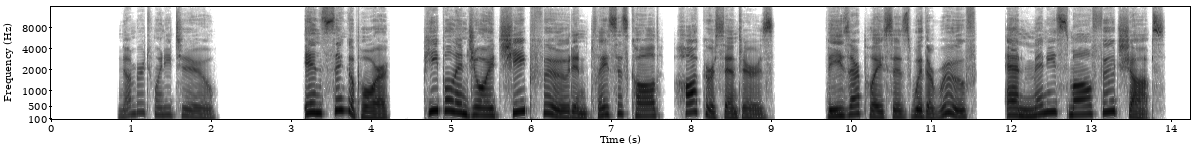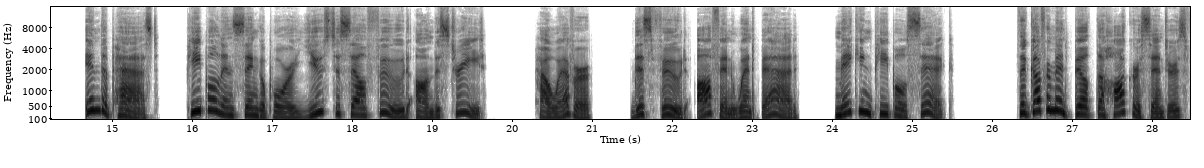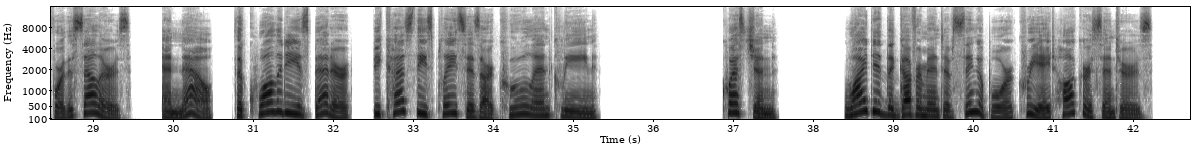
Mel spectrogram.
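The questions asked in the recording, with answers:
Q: Why did the government of Singapore create hawker centers?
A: Street food often went bad and made people sick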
